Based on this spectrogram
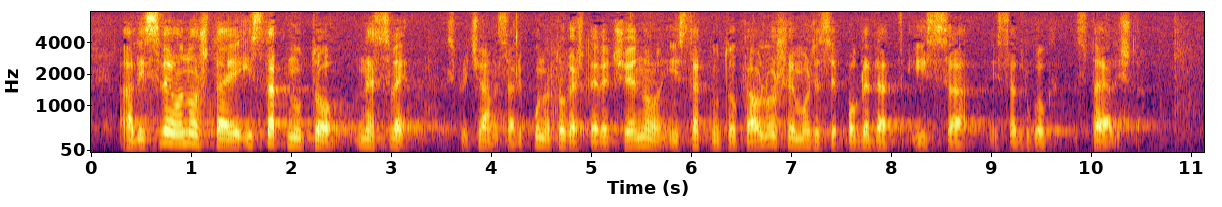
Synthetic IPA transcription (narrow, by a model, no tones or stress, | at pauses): a̰lisʋe̞o̞no̞ːʃt̪aje̞ʔist̪aknut̪o̞nesʋe | ispɾiːt͡ɕaːʋamsealipunot̪o̞ɡaʃt̪ojeɾe̞t͡ɕe̞no̞ḭst̪aknut̪o̞kaolo̞ʃe̞mo̞ʒe̞se̞po̞ɡle̞d̪at̪isaḭsad̪ɾuɡo̞ːɡst̪aja̰lḭʃt̪ḁ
